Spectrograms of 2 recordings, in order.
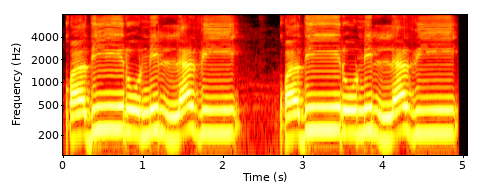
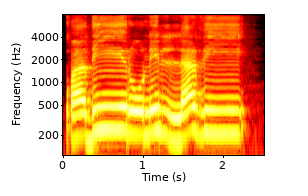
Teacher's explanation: ان دونوں الفاظ کے درمیان میں نون کا اضافہ کریں گے اور اسے پڑھیں گے قدیرن الذی، اور بعض اوقات نون قطنی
